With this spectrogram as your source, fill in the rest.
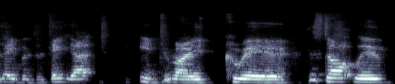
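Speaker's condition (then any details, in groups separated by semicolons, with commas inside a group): Cerebral palsy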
